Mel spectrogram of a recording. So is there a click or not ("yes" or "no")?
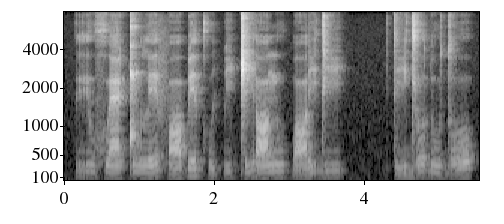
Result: yes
